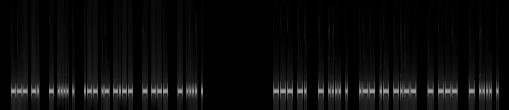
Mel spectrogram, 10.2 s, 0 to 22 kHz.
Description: Morse code, heard as a keyed tone, about 43 wpm, 700 Hz. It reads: ON THE WAY TO THE ON THE WAY TO THE
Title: Speed-Racing - Sets of 5 Words 35wpm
